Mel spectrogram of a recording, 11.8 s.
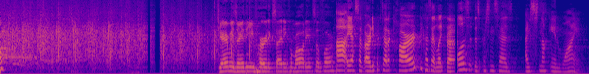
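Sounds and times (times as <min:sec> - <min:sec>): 
audience applause: 0:00.0 - 0:05.4
speech: 0:04.4 - 0:11.7.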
